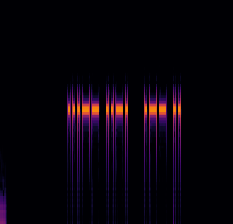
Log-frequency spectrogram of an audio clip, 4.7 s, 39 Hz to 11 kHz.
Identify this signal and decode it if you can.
Morse code, heard as a keyed tone, about 25 wpm, 700 Hz. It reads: 3F WI
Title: Field Day Exchanges - 25wpm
